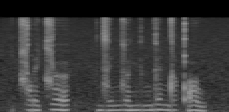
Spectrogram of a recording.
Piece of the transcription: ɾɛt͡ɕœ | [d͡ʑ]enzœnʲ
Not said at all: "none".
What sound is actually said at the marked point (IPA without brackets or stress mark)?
d͡z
